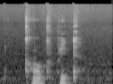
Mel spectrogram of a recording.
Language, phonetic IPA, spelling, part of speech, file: Polish, [ˈkɔkpʲit], kokpit, noun, LL-Q809 (pol)-kokpit.wav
